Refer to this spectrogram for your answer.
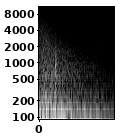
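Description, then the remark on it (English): A single heavy artillery cannon blast at a fair in a park, a deep, loud boom whose low rumble rolls on and slowly fades over a second or so, with no voices. “Upon finishing our food, we once again heard the artillery cannon blast.”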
